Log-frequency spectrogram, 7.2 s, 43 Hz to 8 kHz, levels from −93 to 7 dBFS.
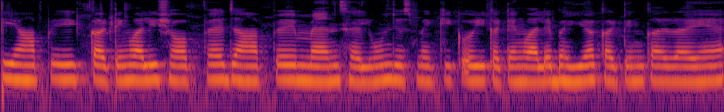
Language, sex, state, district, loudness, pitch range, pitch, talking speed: Hindi, female, Uttar Pradesh, Varanasi, -30 LUFS, 180-195 Hz, 185 Hz, 175 wpm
